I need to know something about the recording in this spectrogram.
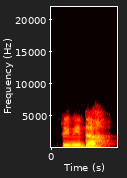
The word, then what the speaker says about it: ತ್ರಿವಿಧ: ಇದೆ ಹಗೆತ ಕೆ ಕರ್ತೇತಿ ತ್ರಿವಿಧ ತ್ರಿವಿಧ ಧ ದೊಡ್ಡದು ಮಹಾಪ್ರಾಣ ಇದೆ ತ್ರಿವಿಧ ಕರ್ಮ ಸಂಗ್ರಹ ಇದರ ಒಂದು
